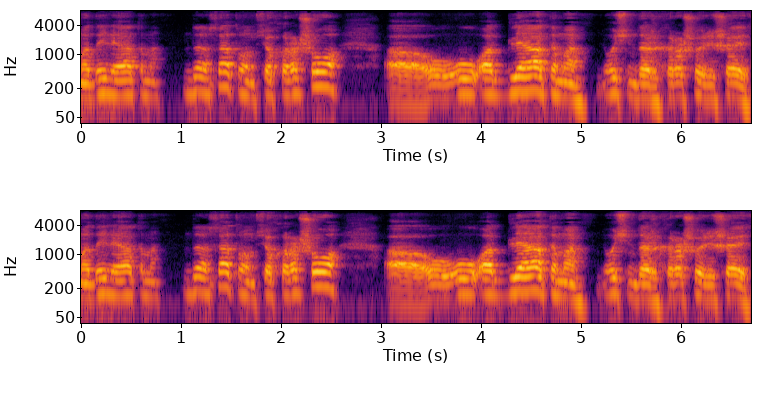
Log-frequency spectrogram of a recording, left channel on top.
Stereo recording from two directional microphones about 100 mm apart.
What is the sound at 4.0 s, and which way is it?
Speech, 10° left (ahead or behind).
